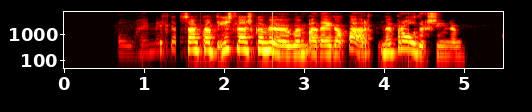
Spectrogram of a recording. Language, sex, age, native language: Icelandic, female, 30-39, Icelandic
